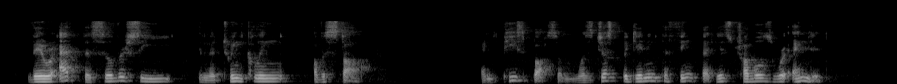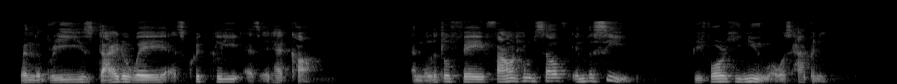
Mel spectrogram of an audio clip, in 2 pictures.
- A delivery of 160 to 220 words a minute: Yes, average, 170 wpm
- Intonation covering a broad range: No, average, 4.3 semitones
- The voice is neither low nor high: No, low, 130 Hz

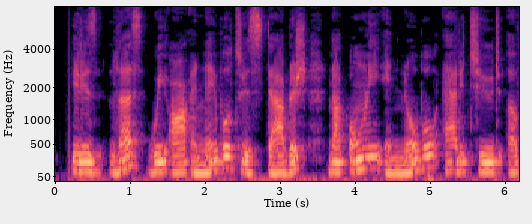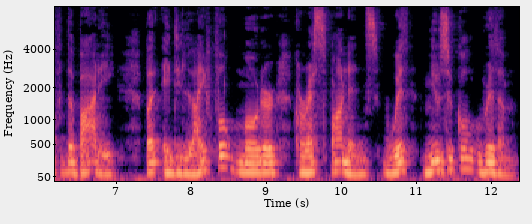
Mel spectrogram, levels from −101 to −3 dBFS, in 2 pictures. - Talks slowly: Yes, slow, 115 wpm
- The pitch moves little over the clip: Yes, narrow, 2.3 semitones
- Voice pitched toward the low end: Yes, low, 110 Hz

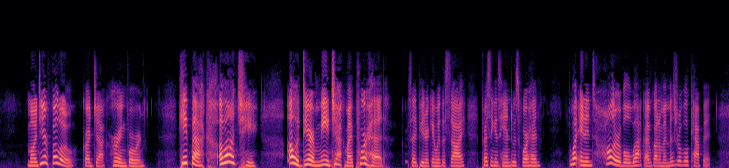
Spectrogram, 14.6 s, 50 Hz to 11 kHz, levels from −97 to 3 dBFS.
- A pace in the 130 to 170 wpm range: Yes, average, 165 wpm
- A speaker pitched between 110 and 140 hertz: No, high, 235 Hz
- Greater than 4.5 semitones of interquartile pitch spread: Yes, average, 5.2 semitones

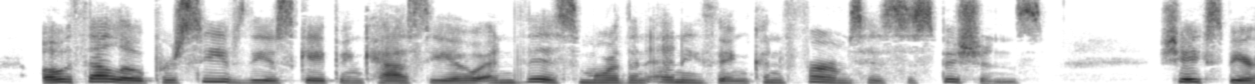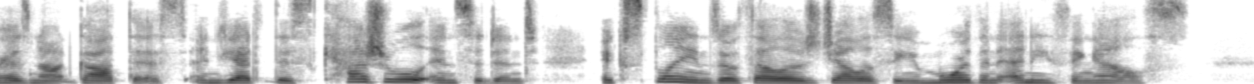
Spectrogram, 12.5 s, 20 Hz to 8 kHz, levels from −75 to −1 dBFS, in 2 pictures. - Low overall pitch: No, high, 205 Hz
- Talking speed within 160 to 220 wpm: No, average, 145 wpm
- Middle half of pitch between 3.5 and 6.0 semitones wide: No, average, 2.9 semitones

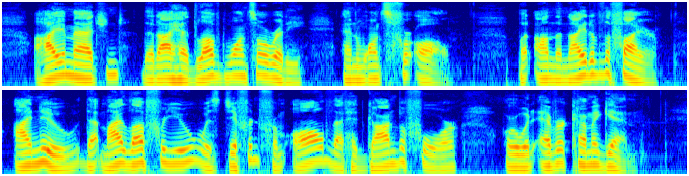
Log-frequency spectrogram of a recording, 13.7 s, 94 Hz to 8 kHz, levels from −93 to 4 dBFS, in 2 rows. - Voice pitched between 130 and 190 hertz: Yes, medium, 140 Hz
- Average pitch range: Yes, average, 3.9 semitones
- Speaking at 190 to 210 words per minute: No, average, 170 wpm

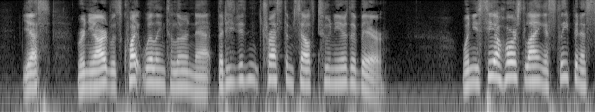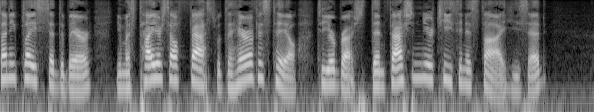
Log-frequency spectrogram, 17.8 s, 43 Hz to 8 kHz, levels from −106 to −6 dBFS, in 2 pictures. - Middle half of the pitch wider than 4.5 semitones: Yes, average, 5.2 semitones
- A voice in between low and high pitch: Yes, medium, 165 Hz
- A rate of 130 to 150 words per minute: No, average, 185 wpm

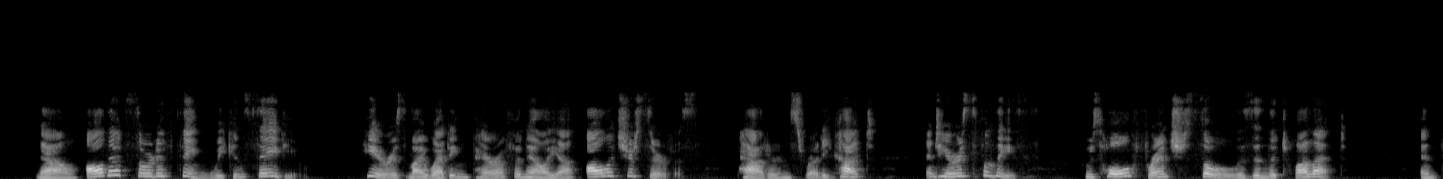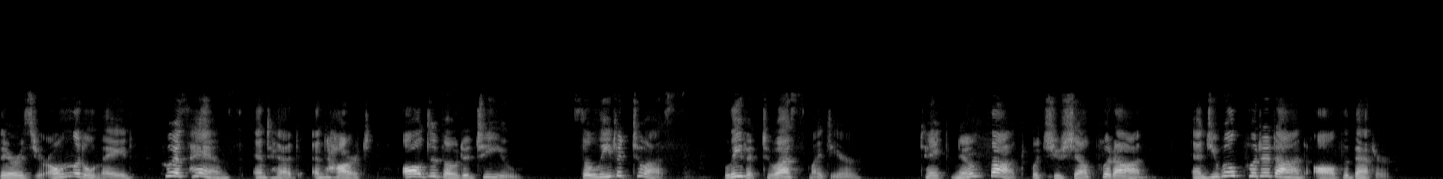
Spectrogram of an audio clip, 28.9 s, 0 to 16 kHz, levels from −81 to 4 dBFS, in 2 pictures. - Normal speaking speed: Yes, average, 165 wpm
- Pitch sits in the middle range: No, high, 215 Hz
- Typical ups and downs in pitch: No, wide, 7.5 semitones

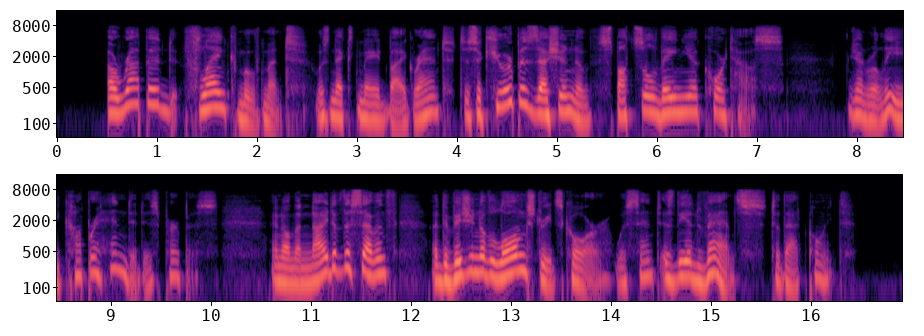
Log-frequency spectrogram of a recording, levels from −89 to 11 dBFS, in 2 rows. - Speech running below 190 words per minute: Yes, average, 145 wpm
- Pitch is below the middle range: No, medium, 155 Hz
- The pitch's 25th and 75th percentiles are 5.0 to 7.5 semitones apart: Yes, wide, 5.4 semitones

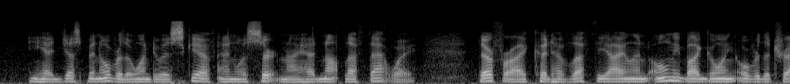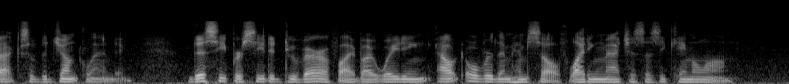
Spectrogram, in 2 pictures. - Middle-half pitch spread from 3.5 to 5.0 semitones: No, narrow, 2.4 semitones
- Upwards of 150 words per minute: Yes, average, 200 wpm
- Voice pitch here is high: No, low, 120 Hz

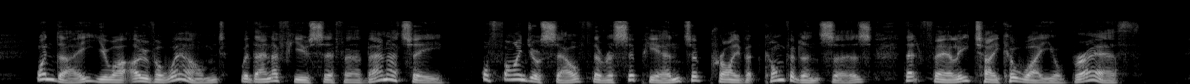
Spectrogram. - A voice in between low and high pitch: No, low, 115 Hz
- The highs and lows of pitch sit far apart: Yes, wide, 9.0 semitones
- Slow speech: Yes, slow, 120 wpm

